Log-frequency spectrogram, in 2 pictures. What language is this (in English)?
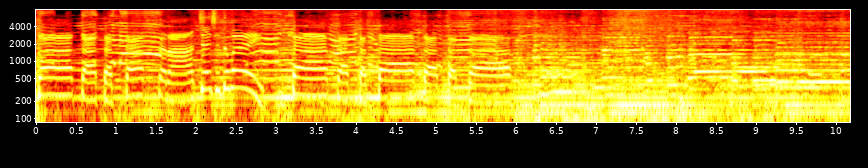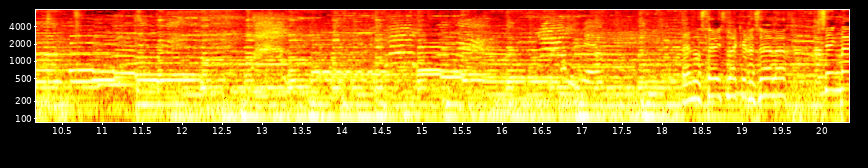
Dutch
